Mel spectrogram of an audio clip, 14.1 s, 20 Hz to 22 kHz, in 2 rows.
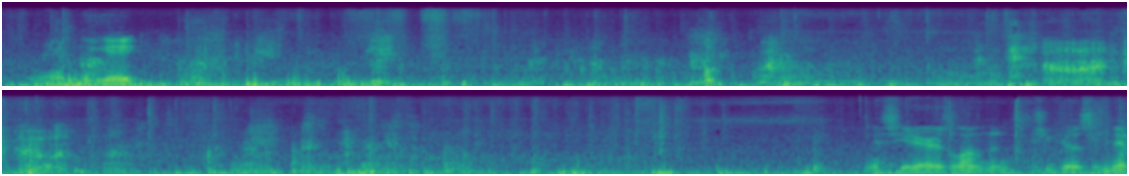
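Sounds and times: dogs growling: 0:00.3 - 0:11.0.

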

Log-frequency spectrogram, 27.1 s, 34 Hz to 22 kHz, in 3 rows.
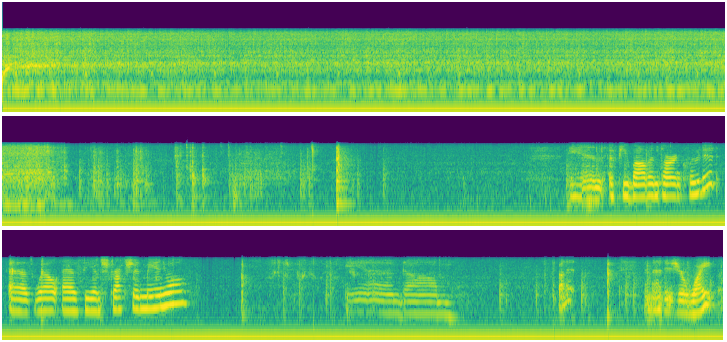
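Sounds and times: sewing machine running: 0:00.0 - 0:09.9.

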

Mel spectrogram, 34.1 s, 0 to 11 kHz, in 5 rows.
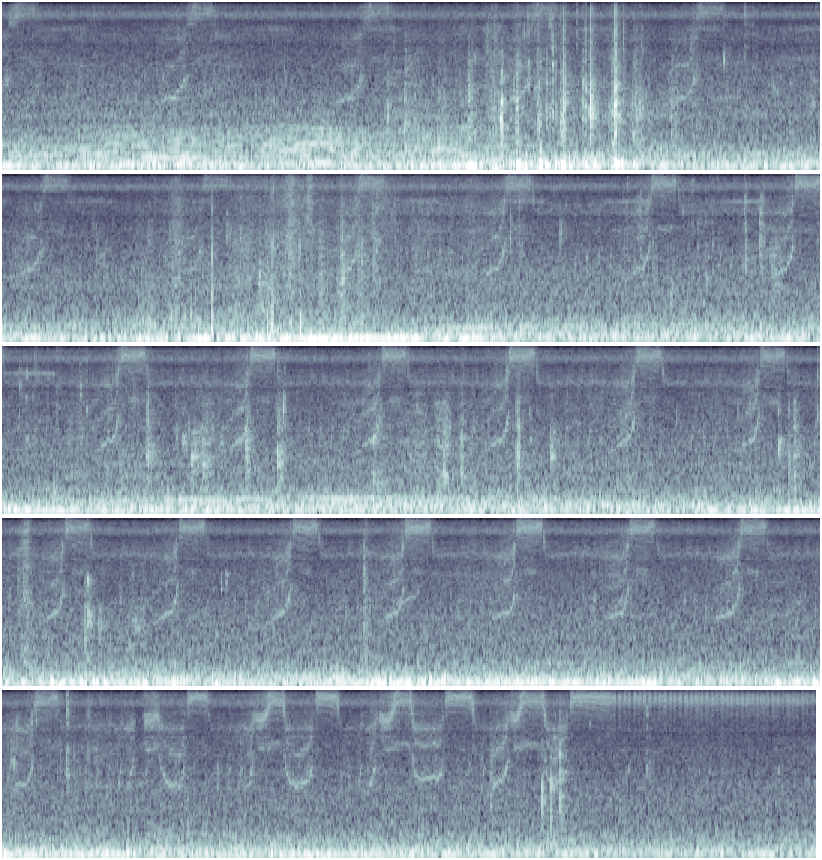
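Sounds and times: low room hum: 0:00.0 - 0:34.0
wet licking clicks: 0:11.0 - 0:16.2.

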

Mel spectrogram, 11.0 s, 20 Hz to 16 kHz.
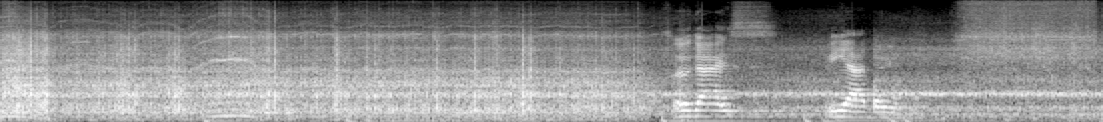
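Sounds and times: blender running at full speed: 0:00.0 - 0:06.7, 0:09.5 - 0:11.0.

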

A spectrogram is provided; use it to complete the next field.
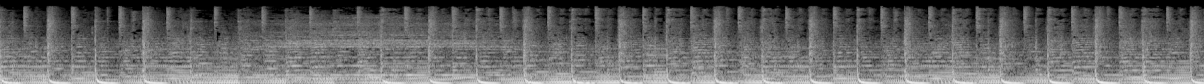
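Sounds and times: kick drum: 0:00.0 - 0:12.0
sustained synth chords: 0:01.6 - 0:08.0.

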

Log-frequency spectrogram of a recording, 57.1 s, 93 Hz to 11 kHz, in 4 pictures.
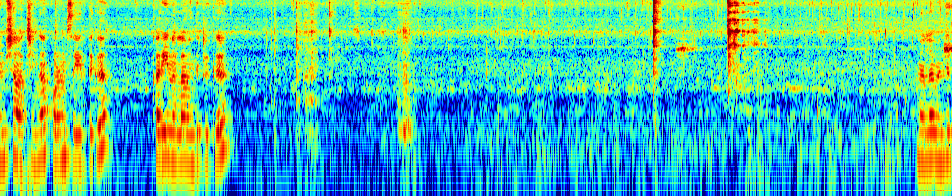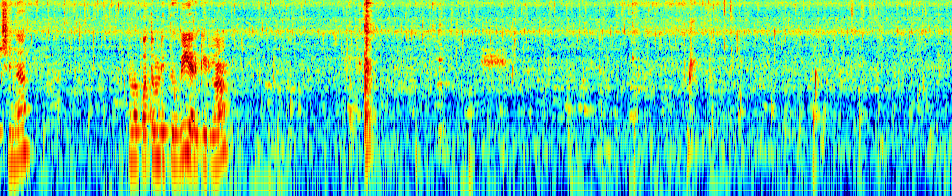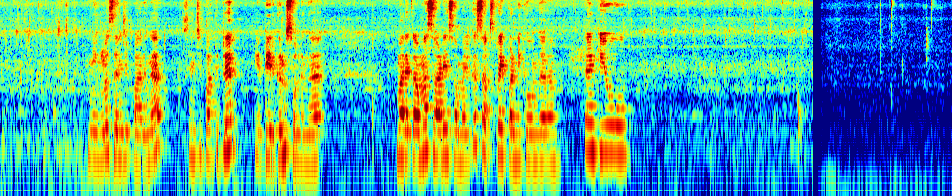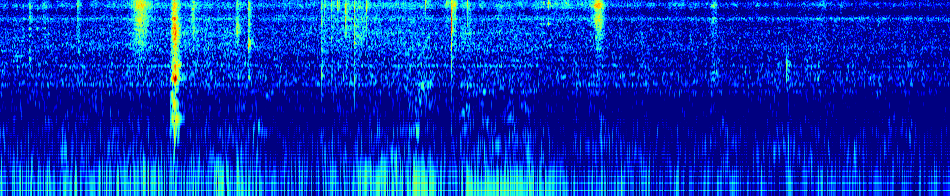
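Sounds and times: curry bubbling in a pot: 0:00.0 - 0:51.5
utensils knocking against pot: 0:10.9 - 0:11.6.

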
